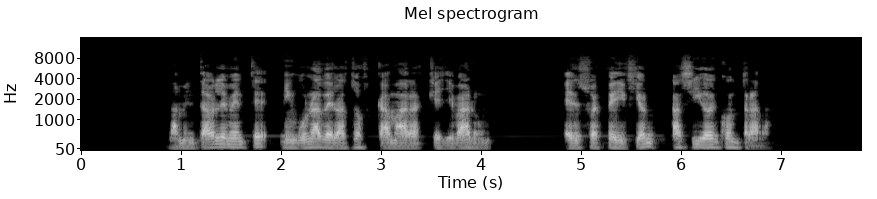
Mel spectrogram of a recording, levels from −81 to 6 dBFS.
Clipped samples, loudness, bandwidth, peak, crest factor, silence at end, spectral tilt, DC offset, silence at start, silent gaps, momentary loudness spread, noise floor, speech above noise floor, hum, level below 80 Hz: under 0.1%; -19 LUFS; 8.6 kHz; -2 dBFS; 18 dB; 0.95 s; -5 dB/octave; under 0.1%; 0.9 s; none; 8 LU; -89 dBFS; 70 dB; none; -44 dBFS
